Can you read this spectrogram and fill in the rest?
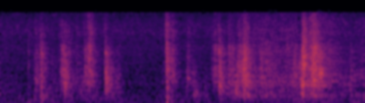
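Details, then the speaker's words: Lower Epson inkjet printer printing several copies, quiet mode off, standard setting; gears previously lubricated several times with grease: soft irregular clacks and carriage sweeps, no harsh grinding; normal printing. "Ya, suaranya hampir sama. Jadi nggak muncul bunyi kasar karena memang beberapa kali udah pernah saya kasih ini pelumasnya."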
